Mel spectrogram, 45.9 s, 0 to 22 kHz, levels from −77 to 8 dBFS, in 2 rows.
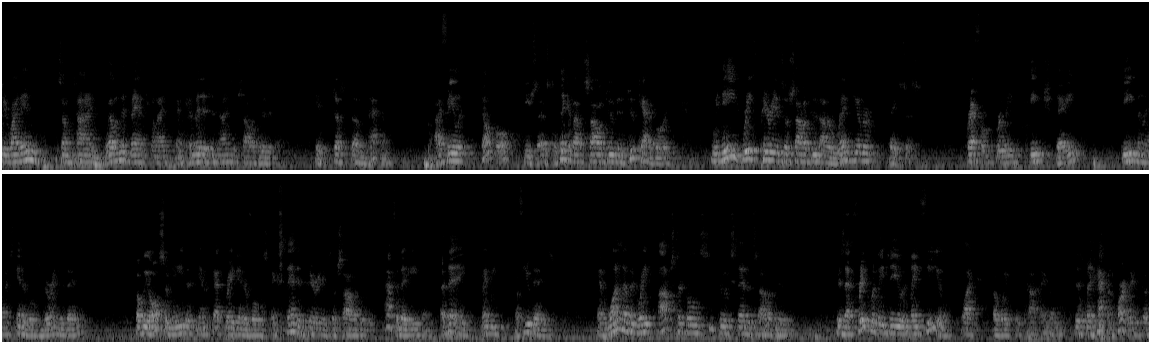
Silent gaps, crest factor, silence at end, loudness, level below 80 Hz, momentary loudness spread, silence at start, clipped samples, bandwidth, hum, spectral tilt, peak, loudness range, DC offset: none; 20 dB; 0 s; -38 LUFS; -52 dBFS; 16 LU; 0 s; under 0.1%; 17 kHz; none; -8.5 dB/octave; -18 dBFS; 5 LU; under 0.1%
